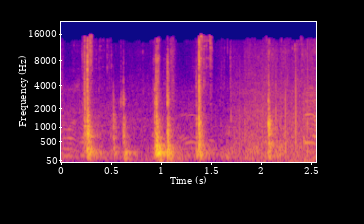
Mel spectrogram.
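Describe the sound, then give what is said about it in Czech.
Someone unlocks and opens a tightly locked trailer: a series of sharp metallic clicks and clunks, with jangling keys and a rattling latch, coming at an irregular pace with no talking. “Michala, otevírej. Otvírám, je to pěkně zamknuté.”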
